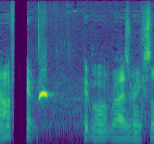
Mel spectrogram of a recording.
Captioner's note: whistles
